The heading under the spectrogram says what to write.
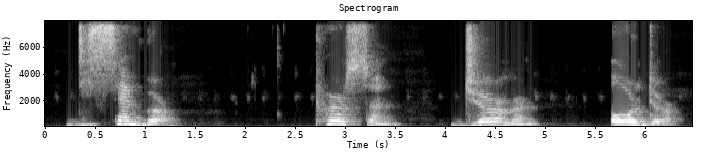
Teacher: vous n'allez pas faire le son R, comme on aurait tendance à le faire en français. Vous allez faire le son toujours le son schwa.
